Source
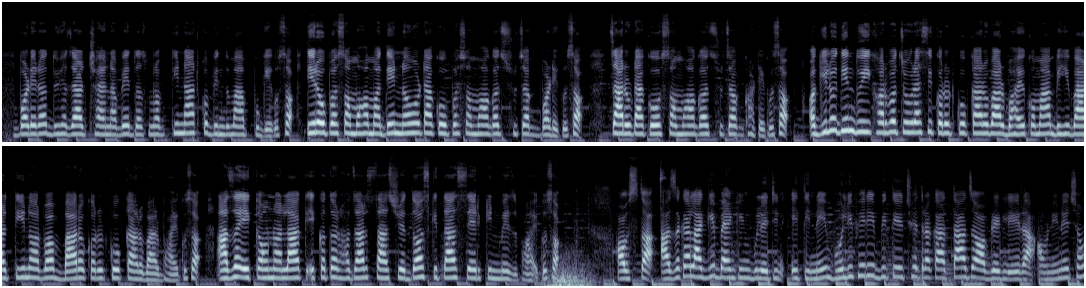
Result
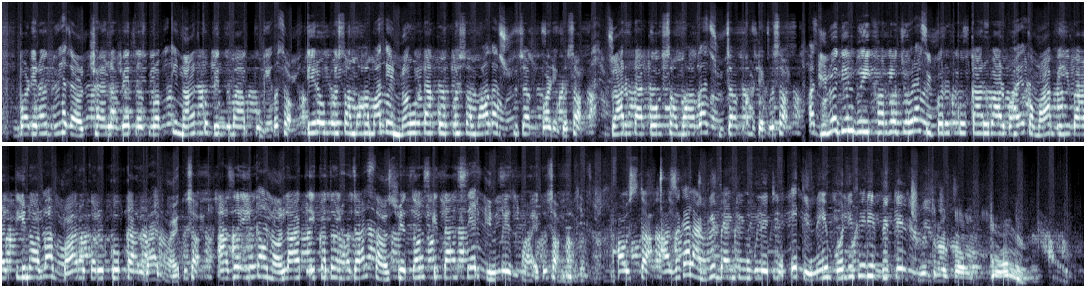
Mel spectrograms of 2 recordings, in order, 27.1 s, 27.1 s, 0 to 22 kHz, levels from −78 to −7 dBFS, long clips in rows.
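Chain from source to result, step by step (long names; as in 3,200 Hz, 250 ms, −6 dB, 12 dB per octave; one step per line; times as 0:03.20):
turntable brake at the end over 2.79 s
high-pass filter 300 Hz 24 dB per octave
reverb reduction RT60 0.58 s
comb filter 7 ms, depth 98%
downward compressor 3 to 1, threshold −25 dBFS, peak gain reduction 11.5 dB
bit reduction 10 bits
square-wave tremolo 5.3 Hz, depth 65%, duty 35%
echo through a band-pass that steps 167 ms, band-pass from 1,300 Hz, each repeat 1.4 octaves, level −7 dB
convolution reverb, pre-delay 3 ms, DRR 16.5 dB
boost into a limiter +25 dB
wow of a warped record 45 rpm, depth 250 cents
level −1 dB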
